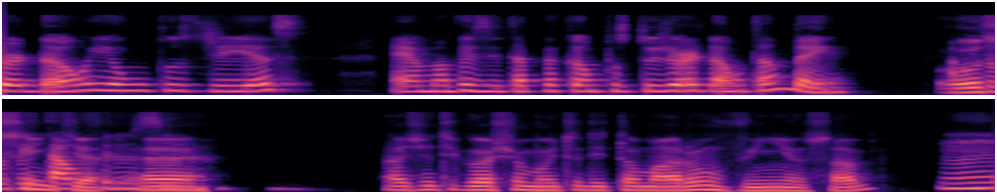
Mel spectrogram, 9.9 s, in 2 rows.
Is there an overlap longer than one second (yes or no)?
yes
